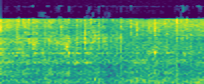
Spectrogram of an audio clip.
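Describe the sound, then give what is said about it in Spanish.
Tofu frying in oil in a pan as it turns golden, giving a steady, bright sizzling hiss with small crackles and pops scattered through it. No voices are heard. “¿Ven cómo se está friendo el tofu? Ya está quedando doradito.”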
